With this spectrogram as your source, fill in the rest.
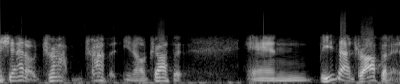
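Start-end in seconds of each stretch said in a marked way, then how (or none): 0.0-1.9 high, put-on screaming. Retelling screaming at their dog Shadow to drop a cat: retelling a scream. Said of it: "And I'm just screaming".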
